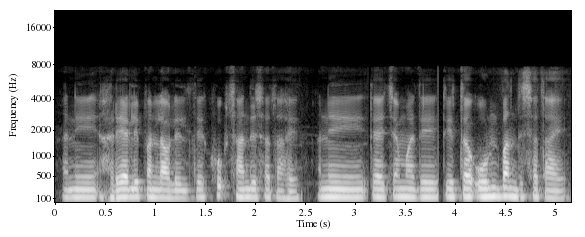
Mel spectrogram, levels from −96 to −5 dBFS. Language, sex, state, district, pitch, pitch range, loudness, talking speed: Marathi, male, Maharashtra, Aurangabad, 125 Hz, 120-125 Hz, -19 LUFS, 195 wpm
